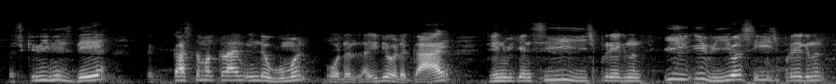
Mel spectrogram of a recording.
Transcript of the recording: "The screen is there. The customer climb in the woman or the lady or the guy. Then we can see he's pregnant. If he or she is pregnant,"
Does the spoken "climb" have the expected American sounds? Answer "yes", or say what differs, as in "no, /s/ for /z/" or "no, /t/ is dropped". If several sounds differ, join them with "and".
yes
